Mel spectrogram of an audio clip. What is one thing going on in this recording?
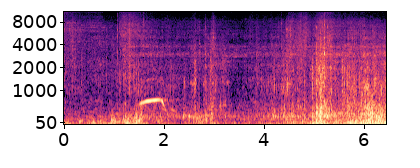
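Bike tyres rumble and crunch over a bumpy dirt track, growing louder.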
